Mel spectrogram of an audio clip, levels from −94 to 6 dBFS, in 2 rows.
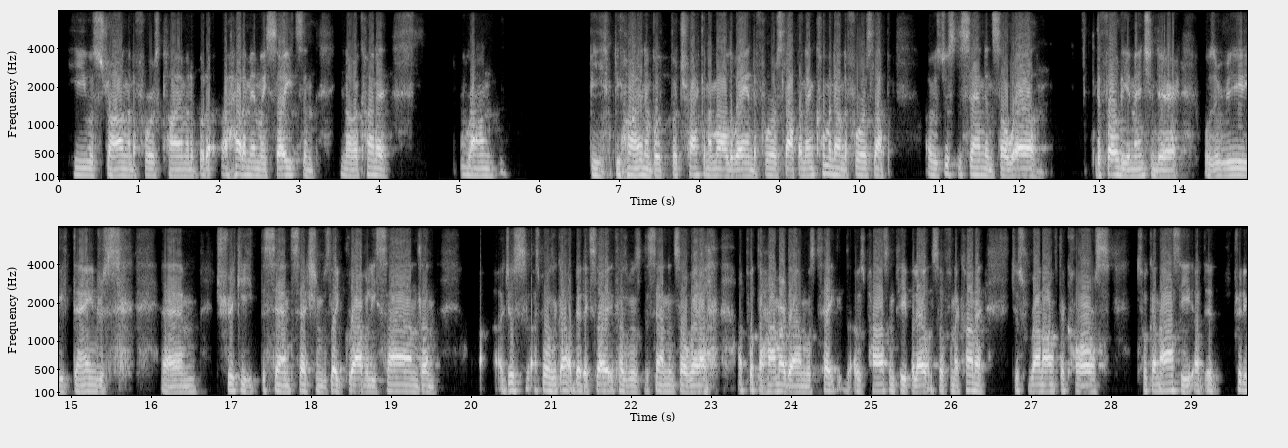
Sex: male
